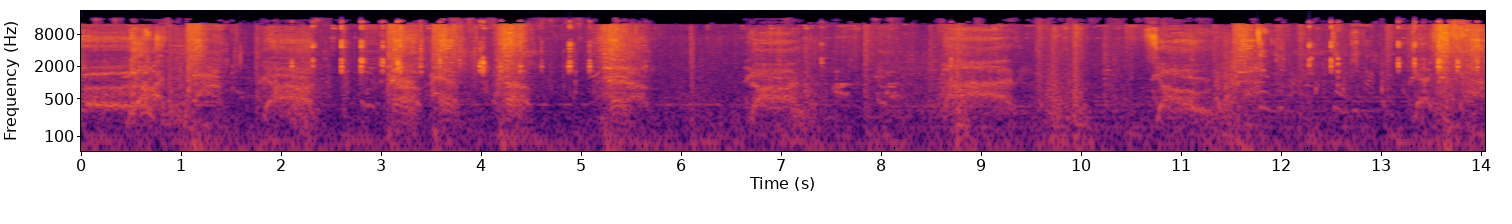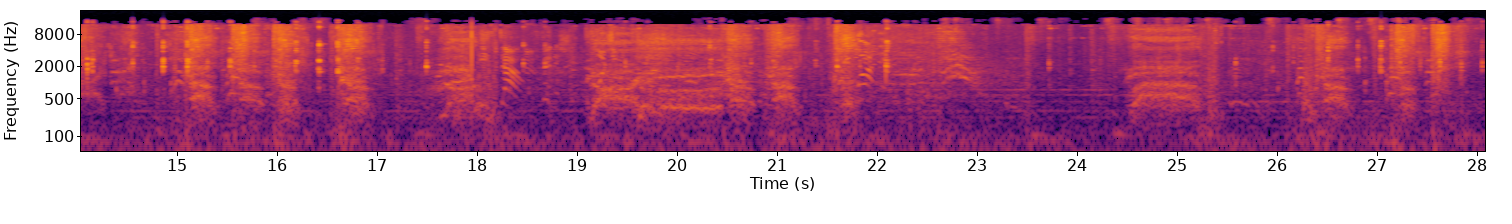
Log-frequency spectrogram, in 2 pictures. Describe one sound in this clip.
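Swords clash and slash with sharp metallic strikes.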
